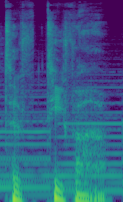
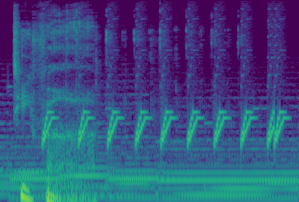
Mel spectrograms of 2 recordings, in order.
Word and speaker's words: Tifa: Oh wait, no, that's Tifa.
